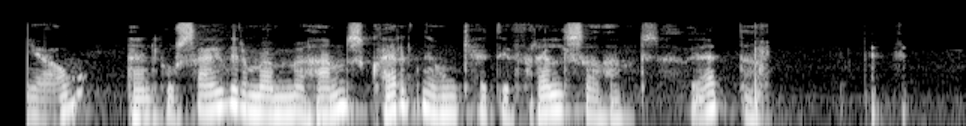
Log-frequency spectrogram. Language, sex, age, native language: Icelandic, male, 40-49, Icelandic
